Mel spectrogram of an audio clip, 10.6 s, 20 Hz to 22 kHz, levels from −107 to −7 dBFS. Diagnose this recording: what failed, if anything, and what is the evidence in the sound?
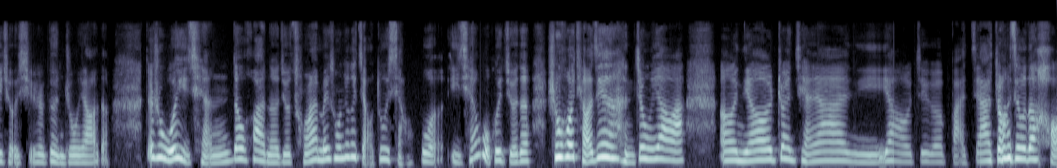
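Speech drops abruptly by about 6 dB at 1.05–1.17, 4.74–4.81 and 8.94–9.81 s, likely one channel dropping out in analogue wiring before mono summing.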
